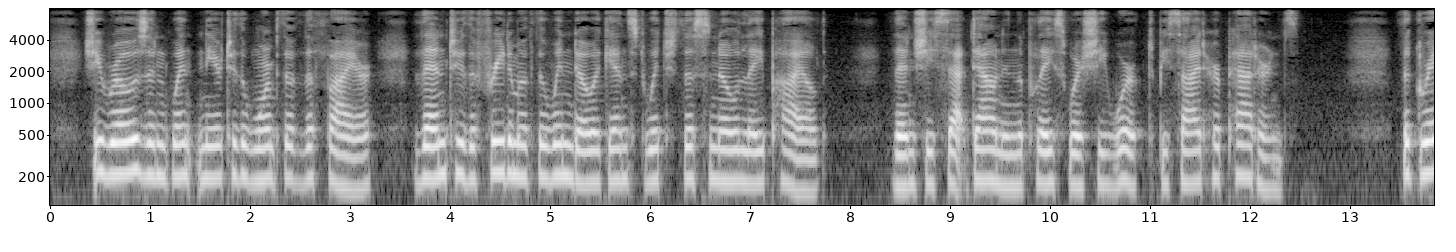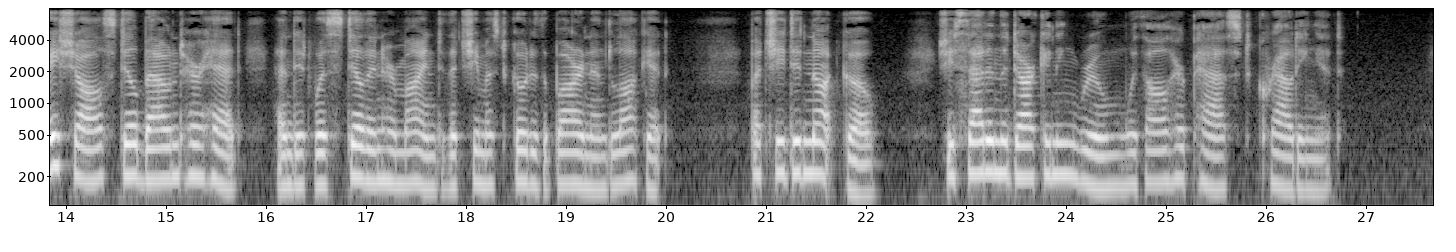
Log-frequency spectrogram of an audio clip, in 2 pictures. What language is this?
English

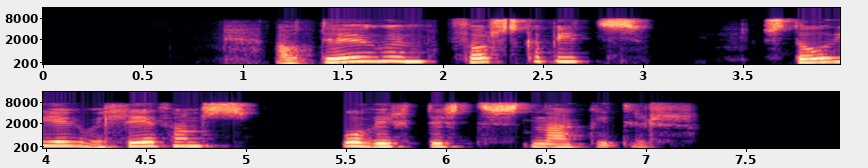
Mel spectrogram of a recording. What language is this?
Icelandic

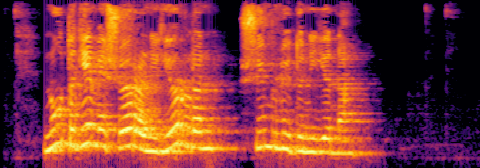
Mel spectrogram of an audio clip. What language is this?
Mari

